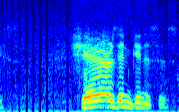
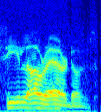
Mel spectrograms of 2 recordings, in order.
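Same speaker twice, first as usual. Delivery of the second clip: plain reading voice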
